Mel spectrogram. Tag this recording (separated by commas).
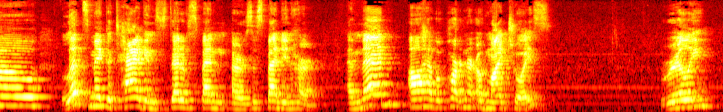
Speech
